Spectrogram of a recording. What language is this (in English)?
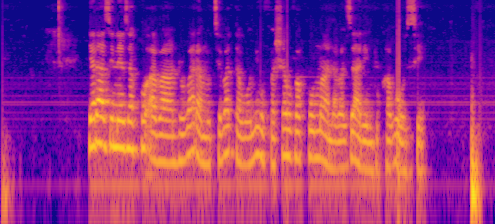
Kinyarwanda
